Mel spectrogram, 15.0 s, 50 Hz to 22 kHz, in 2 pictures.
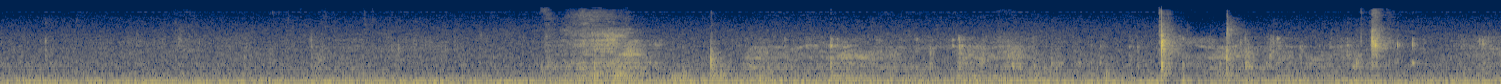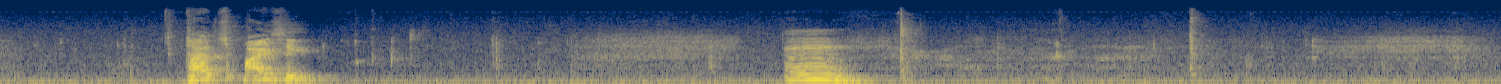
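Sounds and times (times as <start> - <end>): close chewing: 0.1 - 8.4.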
